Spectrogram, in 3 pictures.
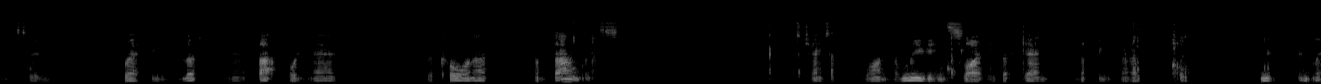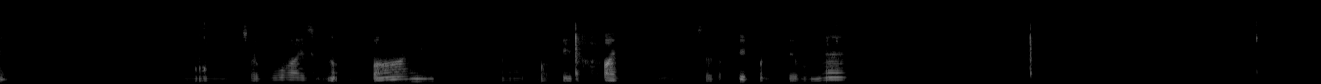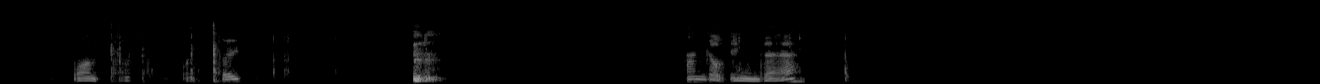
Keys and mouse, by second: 2.0 click, 3.6 click, 5.6 click, 7.7 KP_1, 8.2 Return, 21.5 click, 25.7 click, 27.5 KP_1, 27.6 KP_0, 27.9 KP_Decimal, 28.6 Return, 28.6 KP_Enter, 32.7 click, 39.4 Escape.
